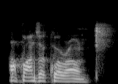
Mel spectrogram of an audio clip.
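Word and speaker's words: Alfonso Cuarón: name for me how do you say it Alfonso Quon Quon Quon yeah I only know that because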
